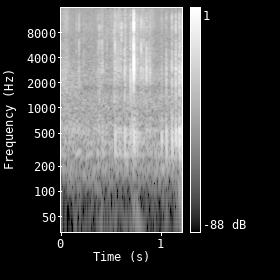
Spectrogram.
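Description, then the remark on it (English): Paper-clipped pages rustle and crinkle in quick, uneven bursts as someone fumbles with them before reading from Proverbs 28, with a few sharper crackles near the end. “Paper clips in the way.”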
